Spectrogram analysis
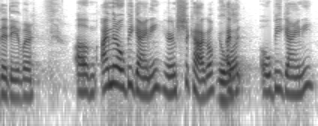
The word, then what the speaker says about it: OB-GYN: i said it says right here you're an obergen my co-host shirley strawberry was on the floor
